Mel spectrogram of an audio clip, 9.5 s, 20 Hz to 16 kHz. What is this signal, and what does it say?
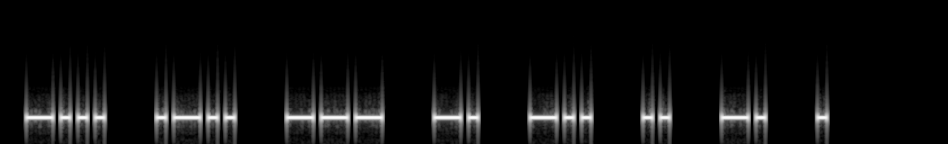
Morse code, heard as a keyed tone, about 14 wpm, spaced as for 10 wpm, 700 Hz. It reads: BLONDINE
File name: Morsekurs / Witze / Witz 11 Juli 17, Tempo 50 F70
